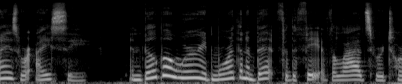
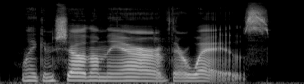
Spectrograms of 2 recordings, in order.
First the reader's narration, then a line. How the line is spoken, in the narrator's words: growled, face set in angry lines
